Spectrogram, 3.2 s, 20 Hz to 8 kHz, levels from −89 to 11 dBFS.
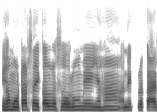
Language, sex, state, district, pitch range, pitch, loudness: Chhattisgarhi, female, Chhattisgarh, Jashpur, 205-220 Hz, 215 Hz, -16 LUFS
